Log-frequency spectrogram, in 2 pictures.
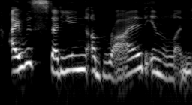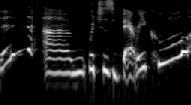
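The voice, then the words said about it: Pretentious white girl voice. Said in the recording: “with my best pretentious white girl voice”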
